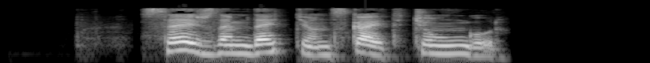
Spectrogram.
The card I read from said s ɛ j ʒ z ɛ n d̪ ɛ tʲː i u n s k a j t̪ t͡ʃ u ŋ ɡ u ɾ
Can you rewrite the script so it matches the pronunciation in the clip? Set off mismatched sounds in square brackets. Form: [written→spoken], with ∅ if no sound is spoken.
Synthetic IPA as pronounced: s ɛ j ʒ z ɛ [n→m] d̪ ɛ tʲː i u n s k a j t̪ t͡ʃ u ŋ ɡ u ɾ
